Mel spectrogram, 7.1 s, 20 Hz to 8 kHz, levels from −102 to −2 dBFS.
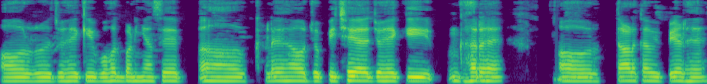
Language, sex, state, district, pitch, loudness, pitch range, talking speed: Hindi, male, Uttar Pradesh, Ghazipur, 145 Hz, -16 LUFS, 140-145 Hz, 185 wpm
